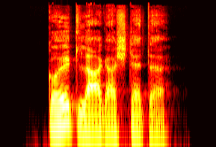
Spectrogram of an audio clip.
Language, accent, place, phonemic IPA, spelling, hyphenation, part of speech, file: German, Germany, Berlin, /ˈɡɔltˌlaːɡɐʃtɛtə/, Goldlagerstätte, Gold‧la‧ger‧stät‧te, noun, De-Goldlagerstätte.ogg
- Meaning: gold deposit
